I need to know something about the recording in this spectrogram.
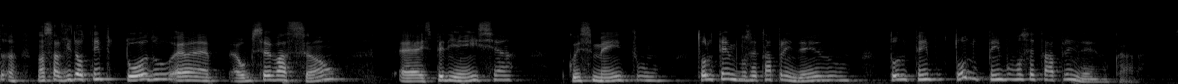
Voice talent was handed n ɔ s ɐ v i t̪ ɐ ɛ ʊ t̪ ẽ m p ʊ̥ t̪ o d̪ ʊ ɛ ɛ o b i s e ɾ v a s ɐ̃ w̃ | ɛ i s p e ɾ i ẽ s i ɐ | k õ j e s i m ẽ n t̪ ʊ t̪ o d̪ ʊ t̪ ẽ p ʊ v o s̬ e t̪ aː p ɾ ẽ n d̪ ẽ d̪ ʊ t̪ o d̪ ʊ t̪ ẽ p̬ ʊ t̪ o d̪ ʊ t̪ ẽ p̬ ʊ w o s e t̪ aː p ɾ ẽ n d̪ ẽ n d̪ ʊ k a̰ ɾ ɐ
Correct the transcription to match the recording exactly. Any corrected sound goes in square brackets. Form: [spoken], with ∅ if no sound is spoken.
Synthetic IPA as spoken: n ɔ s ɐ v i [d̪] ɐ ɛ ʊ t̪ ẽ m p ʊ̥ t̪ o d̪ ʊ ɛ ɛ o b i s e ɾ v a s ɐ̃ w̃ | ɛ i s p e ɾ i ẽ s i ɐ | k õ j e s i m ẽ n t̪ ʊ t̪ o d̪ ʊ t̪ ẽ p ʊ v o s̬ e t̪ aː p ɾ ẽ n d̪ ẽ d̪ ʊ t̪ o d̪ ʊ t̪ ẽ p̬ ʊ t̪ o d̪ ʊ t̪ ẽ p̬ ʊ [v] o s e t̪ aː p ɾ ẽ n d̪ ẽ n d̪ ʊ k a̰ ɾ ɐ

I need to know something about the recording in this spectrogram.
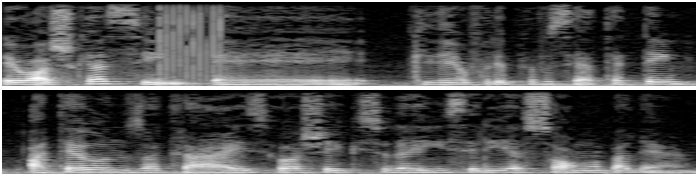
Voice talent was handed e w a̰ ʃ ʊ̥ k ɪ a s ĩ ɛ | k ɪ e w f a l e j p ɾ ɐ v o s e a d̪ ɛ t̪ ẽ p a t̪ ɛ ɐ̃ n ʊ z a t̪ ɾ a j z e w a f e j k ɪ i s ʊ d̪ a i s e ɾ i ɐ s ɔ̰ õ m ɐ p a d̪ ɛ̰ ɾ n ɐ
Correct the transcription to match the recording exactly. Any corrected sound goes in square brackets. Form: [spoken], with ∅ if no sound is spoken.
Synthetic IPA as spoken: e w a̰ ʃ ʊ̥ k ɪ a s ĩ ɛ | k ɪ e w f a l e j p ɾ ɐ v o s e a [t̪] ɛ t̪ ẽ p a t̪ ɛ ɐ̃ n ʊ z a t̪ ɾ a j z e w a [ʃ] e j k ɪ i s ʊ d̪ a i s e ɾ i ɐ s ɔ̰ [ũ] m ɐ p a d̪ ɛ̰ ɾ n ɐ

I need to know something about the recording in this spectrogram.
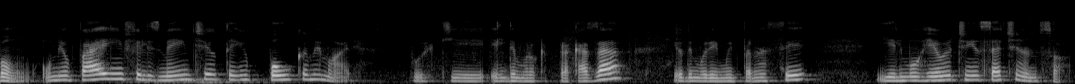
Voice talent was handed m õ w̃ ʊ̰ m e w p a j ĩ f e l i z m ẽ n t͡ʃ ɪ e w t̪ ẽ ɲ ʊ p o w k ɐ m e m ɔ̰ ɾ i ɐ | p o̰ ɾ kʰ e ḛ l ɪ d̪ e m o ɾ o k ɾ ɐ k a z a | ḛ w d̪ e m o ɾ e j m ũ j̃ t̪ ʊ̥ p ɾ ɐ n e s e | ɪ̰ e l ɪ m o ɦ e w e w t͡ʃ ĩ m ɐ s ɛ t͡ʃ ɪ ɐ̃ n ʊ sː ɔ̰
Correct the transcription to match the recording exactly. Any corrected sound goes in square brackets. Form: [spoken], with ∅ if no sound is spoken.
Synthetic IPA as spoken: [b] õ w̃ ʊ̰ m e w p a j ĩ f e l i z m ẽ n t͡ʃ ɪ e w t̪ ẽ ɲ ʊ p o w k ɐ m e m ɔ̰ ɾ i ɐ | p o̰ ɾ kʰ e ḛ l ɪ d̪ e m o ɾ o [p] ɾ ɐ k a z a | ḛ w d̪ e m o ɾ e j m ũ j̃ t̪ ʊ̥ p ɾ ɐ n [a] s e | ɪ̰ e l ɪ m o ɦ e w e w t͡ʃ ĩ [ɲ] ɐ s ɛ t͡ʃ ɪ ɐ̃ n ʊ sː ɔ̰

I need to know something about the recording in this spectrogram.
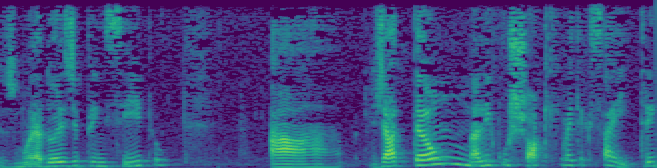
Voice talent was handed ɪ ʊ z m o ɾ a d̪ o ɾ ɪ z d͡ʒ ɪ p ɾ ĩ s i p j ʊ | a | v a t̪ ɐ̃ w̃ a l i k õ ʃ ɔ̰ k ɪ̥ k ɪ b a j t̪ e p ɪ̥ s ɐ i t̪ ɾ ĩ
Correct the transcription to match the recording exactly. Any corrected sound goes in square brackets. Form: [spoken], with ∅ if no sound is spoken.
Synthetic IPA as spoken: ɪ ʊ z m o ɾ a d̪ o ɾ ɪ z d͡ʒ ɪ p ɾ ĩ s i p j ʊ | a | [ʒ] a t̪ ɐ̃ w̃ a l i k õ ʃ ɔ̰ k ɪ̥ k ɪ [v] a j t̪ e [k] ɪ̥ s [a] i t̪ ɾ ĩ

